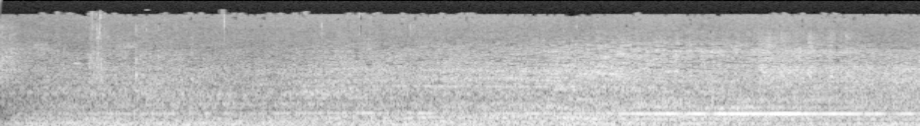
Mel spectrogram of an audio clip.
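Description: Road and engine noise heard from inside a moving car: a steady rumble with a constant hum running through it.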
